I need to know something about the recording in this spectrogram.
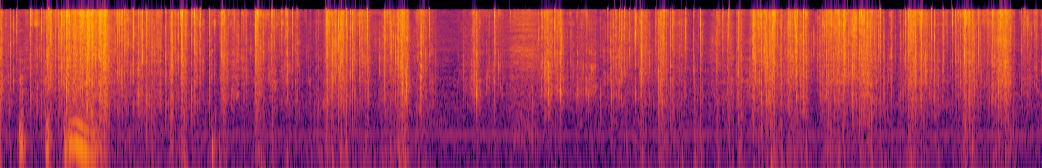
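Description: Crinkling and rustling of packaging being handled, in dense irregular crackles.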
